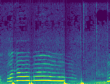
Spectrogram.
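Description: Heartbeat sound effect: low thumps in pairs, about once a second, under a held, wavering tone.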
